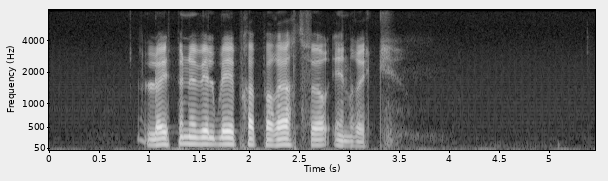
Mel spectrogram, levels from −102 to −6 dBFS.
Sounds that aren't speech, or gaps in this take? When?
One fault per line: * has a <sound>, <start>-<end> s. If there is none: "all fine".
all fine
